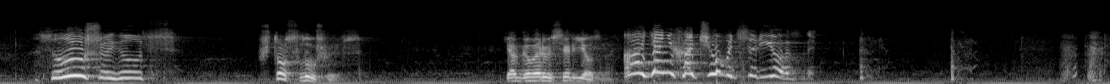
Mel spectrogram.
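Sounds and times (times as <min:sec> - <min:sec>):
low hum: 0:00.0 - 0:11.0
speech: 0:00.4 - 0:01.8, 0:02.8 - 0:03.7, 0:05.0 - 0:08.2
woman coughing: 0:08.6 - 0:09.9, 0:10.6 - 0:11.0.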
